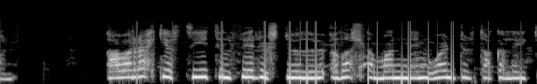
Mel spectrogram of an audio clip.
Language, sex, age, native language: Icelandic, male, 18-19, Icelandic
